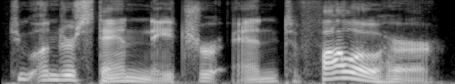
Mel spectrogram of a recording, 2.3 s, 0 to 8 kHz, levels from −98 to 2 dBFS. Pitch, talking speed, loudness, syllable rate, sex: 115 Hz, 185 wpm, -18 LUFS, 5.7 syllables/s, male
